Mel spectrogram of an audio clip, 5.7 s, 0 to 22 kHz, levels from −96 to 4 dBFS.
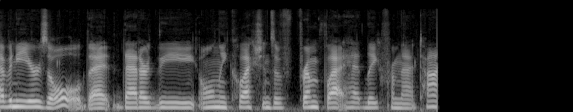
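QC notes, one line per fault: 4.36–5.73 s, cut-off end: the final buffers were never written or played out, so the speech stops abruptly at 4.36 s, right after "from that", in the middle of a sound. It falls straight to digital silence with no natural decay and stays silent to the end.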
